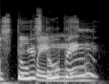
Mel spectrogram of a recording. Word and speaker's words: Stoopeng: Like STOO. It's like Stoopeng, like the hat brand. Ping. YOO, and then is PING.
